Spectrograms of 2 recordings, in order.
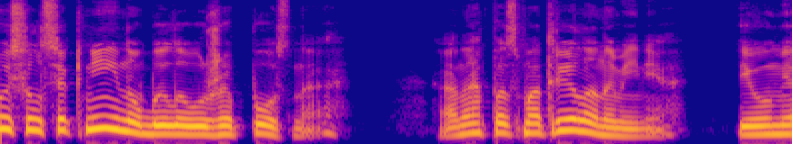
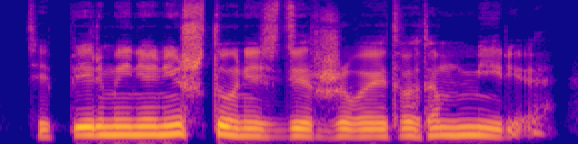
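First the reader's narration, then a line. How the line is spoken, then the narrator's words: Growling. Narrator (Russian): прорычал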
